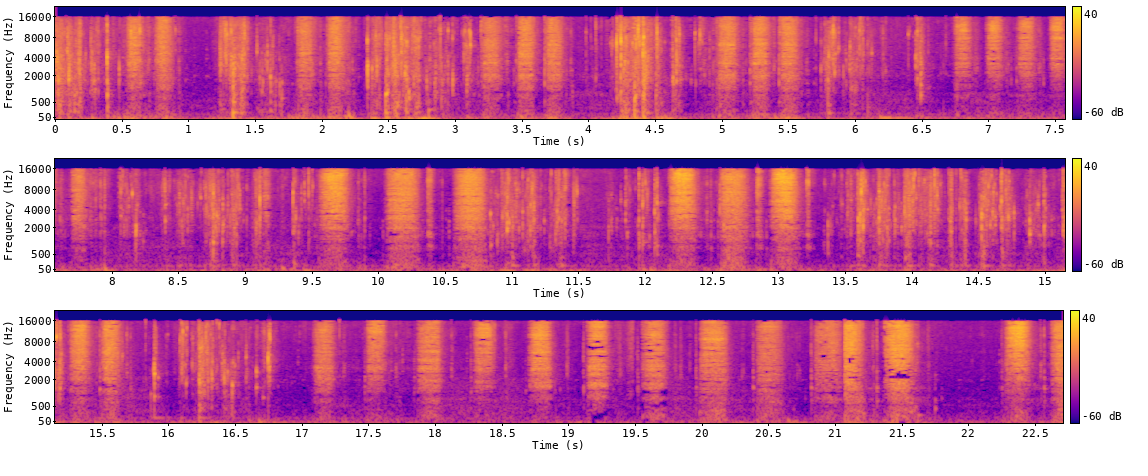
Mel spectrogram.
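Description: Hands rustle and tap close to a microphone.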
